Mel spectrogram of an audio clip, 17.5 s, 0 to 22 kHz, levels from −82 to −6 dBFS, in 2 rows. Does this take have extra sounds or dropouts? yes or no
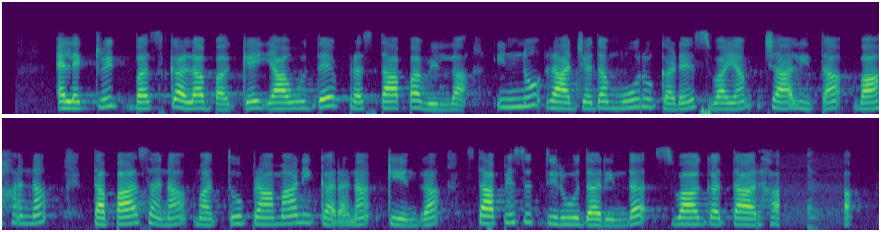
yes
